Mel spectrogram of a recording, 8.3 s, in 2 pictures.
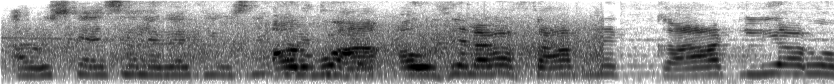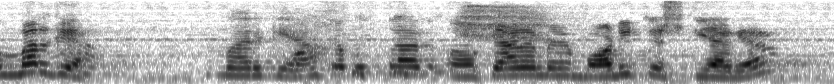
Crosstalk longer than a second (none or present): none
